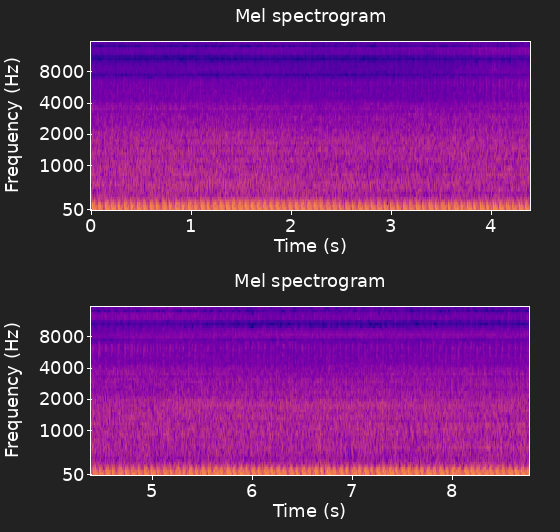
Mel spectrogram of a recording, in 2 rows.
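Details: Cub Cadet Super 2284 garden tractor with electrical issues, test-fired with the rear cover off and some bolts missing: strong, even low throb with a steady rapid beat and no misses or knocks; the engine sounds healthy.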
